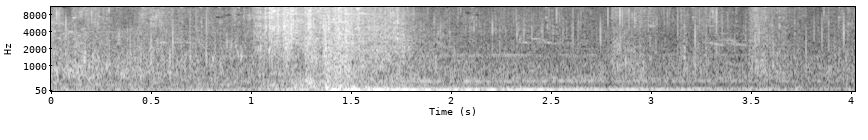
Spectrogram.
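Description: A large mechanical creature crashes down close by.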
